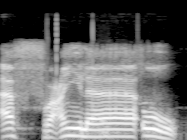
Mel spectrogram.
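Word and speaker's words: أفعلاء: wazn yang kedua ada af'ila'u. Af'ila'u. Huruf pertamanya adalah huruf hamzah, fathah. Huruf keduanya sukun, huruf ketiganya kasroh, huruf keempatnya fathah panjang.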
